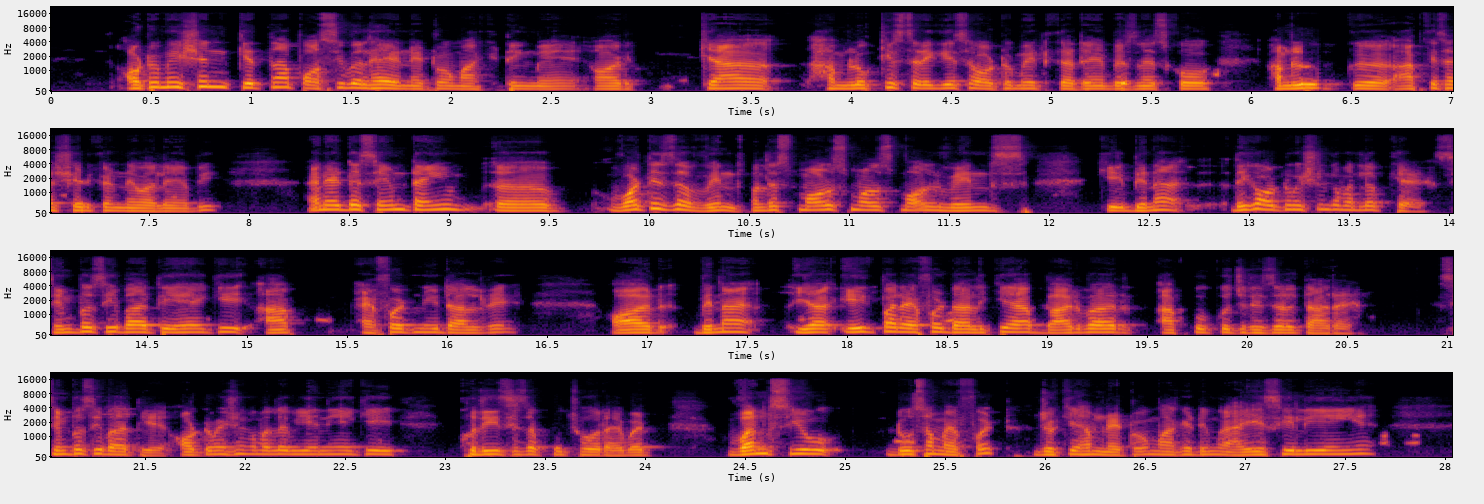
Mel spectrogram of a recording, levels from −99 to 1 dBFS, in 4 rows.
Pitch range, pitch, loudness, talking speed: 145-180 Hz, 160 Hz, -24 LUFS, 240 wpm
